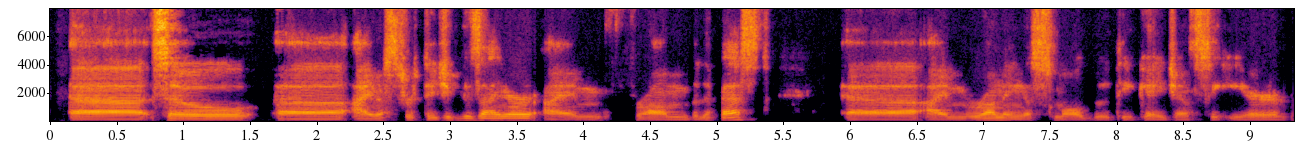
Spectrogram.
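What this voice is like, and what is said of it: Rough, sick-sounding voice. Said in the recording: “As you can also hear, I have the same COVID as Thorsten. So this is, my voice is so horrible today.”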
